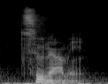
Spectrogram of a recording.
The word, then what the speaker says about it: tsunami: It's kind of, in English, we don't pronounce the T. We just say tsunami, but in Japanese, the way it's correctly pronounced is tsunami, right? So this is a ts, T-S sound.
